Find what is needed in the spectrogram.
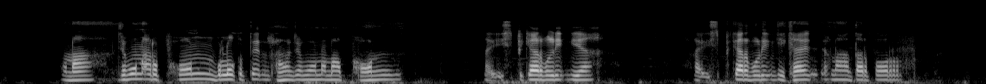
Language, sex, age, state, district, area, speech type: Santali, male, 18-30, West Bengal, Uttar Dinajpur, rural, spontaneous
